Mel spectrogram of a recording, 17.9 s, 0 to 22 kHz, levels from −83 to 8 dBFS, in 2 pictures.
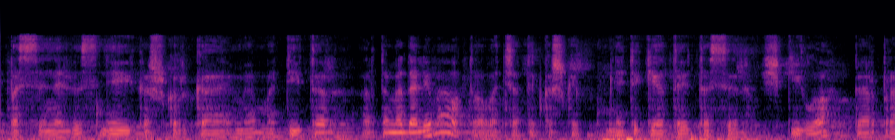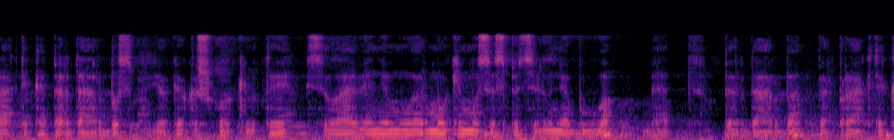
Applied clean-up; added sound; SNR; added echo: none; none; none; reverberation time 1.3 s.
